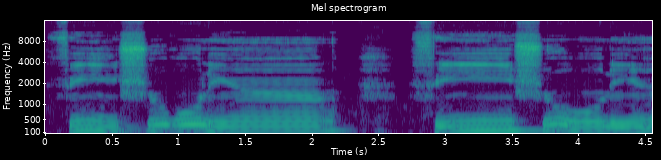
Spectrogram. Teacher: फा को या के साथ मिलाना है, या मद्दा है, एक अलिफ दाल में खींचेंगे, शीन को तफशी में वाज़े करेंगे और गैन को मोटा अदा करेंगे, लाम की तनवीन में, तनवीन है नाम के नीचे, उन्ने के साथ पढ़ेंगे।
